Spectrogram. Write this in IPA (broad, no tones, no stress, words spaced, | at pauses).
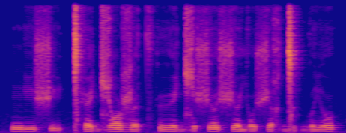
ŋi ʃḭ ǀʰɛd͡ʑɔ ʐət͡sʼɨe̯ d͡ʑəʃə ʃəj oʃiχɡ͡ǀɨɡʷio̯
